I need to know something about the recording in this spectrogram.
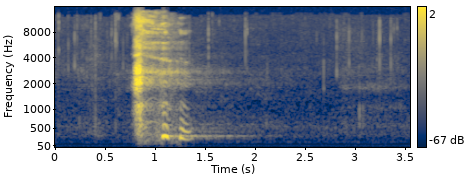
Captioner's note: chuckles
